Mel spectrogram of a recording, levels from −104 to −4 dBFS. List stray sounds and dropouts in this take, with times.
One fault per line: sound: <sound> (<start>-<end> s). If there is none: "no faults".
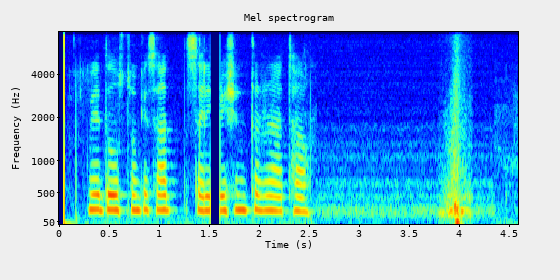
sound: dropout (1.5-1.6 s)
sound: whoosh (3.8-4.1 s)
